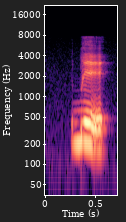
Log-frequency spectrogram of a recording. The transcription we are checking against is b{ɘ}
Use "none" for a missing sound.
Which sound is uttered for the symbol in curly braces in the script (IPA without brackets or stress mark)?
e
